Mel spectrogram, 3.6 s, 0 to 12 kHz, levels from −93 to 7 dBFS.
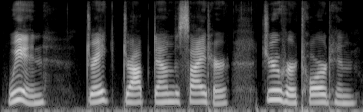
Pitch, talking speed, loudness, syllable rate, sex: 215 Hz, 165 wpm, -20 LUFS, 5.3 syllables/s, female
